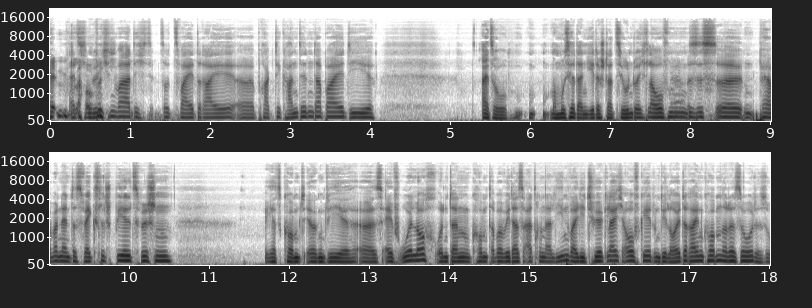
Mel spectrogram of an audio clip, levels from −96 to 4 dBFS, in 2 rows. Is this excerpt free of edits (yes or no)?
no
